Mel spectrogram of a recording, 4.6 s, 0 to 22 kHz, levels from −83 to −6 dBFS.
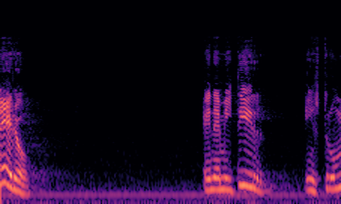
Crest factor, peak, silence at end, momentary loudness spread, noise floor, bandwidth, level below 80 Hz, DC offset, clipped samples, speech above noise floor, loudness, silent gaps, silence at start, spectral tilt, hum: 20 dB; -12 dBFS; 0 s; 16 LU; -56 dBFS; 11.5 kHz; -64 dBFS; under 0.1%; under 0.1%; 26 dB; -30 LUFS; none; 0 s; -5 dB/octave; 60 Hz at -55 dBFS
